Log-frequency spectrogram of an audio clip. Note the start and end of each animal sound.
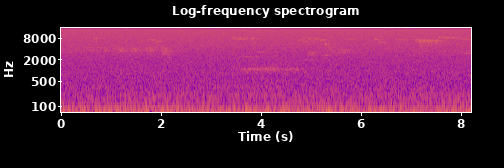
0.6s-2.4s: Ovenbird (Seiurus aurocapilla)
1.6s-2.1s: Black-capped Chickadee (Poecile atricapillus)
3.3s-4.0s: Black-capped Chickadee (Poecile atricapillus)
4.8s-5.8s: Black-capped Chickadee (Poecile atricapillus)
7.0s-7.6s: Black-capped Chickadee (Poecile atricapillus)

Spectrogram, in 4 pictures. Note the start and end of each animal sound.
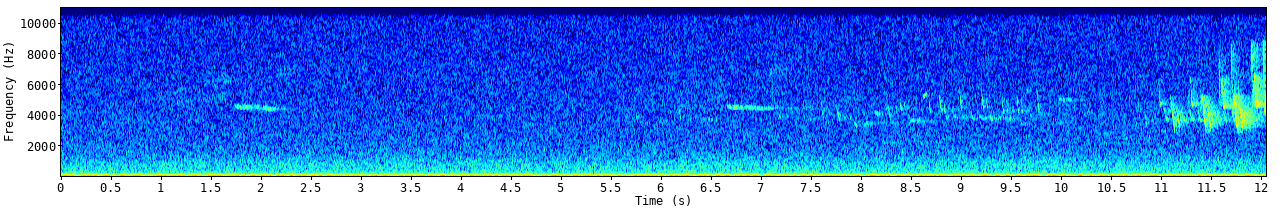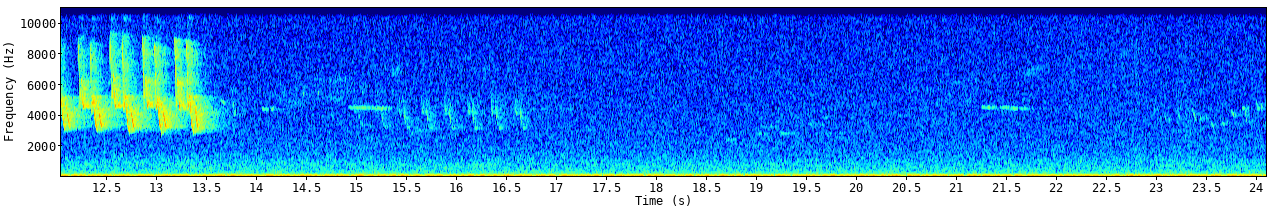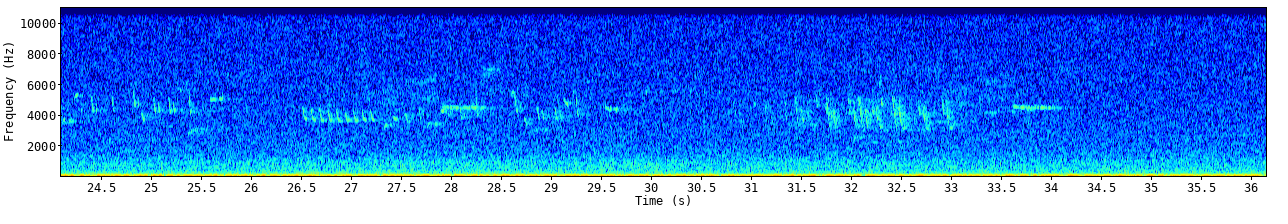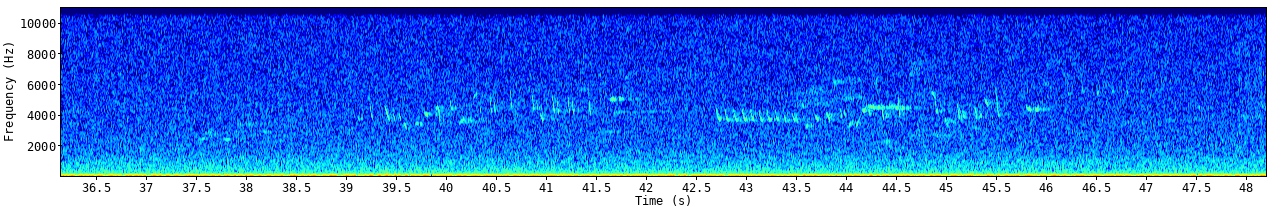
1.3s-2.4s: Black-throated Green Warbler (Setophaga virens)
6.5s-7.3s: Black-throated Green Warbler (Setophaga virens)
6.9s-10.3s: Winter Wren (Troglodytes hiemalis)
10.7s-13.7s: Ovenbird (Seiurus aurocapilla)
13.0s-14.8s: Winter Wren (Troglodytes hiemalis)
14.6s-15.6s: Black-throated Green Warbler (Setophaga virens)
14.8s-16.8s: Ovenbird (Seiurus aurocapilla)
18.7s-20.0s: Swainson's Thrush (Catharus ustulatus)
20.8s-21.9s: Black-throated Green Warbler (Setophaga virens)
22.9s-26.0s: Winter Wren (Troglodytes hiemalis)
26.3s-30.4s: Winter Wren (Troglodytes hiemalis)
27.4s-28.6s: Black-throated Green Warbler (Setophaga virens)
31.2s-33.2s: Ovenbird (Seiurus aurocapilla)
33.0s-34.3s: Black-throated Green Warbler (Setophaga virens)
37.2s-38.5s: Swainson's Thrush (Catharus ustulatus)
38.8s-41.8s: Winter Wren (Troglodytes hiemalis)
42.6s-46.9s: Winter Wren (Troglodytes hiemalis)
43.6s-44.9s: Black-throated Green Warbler (Setophaga virens)

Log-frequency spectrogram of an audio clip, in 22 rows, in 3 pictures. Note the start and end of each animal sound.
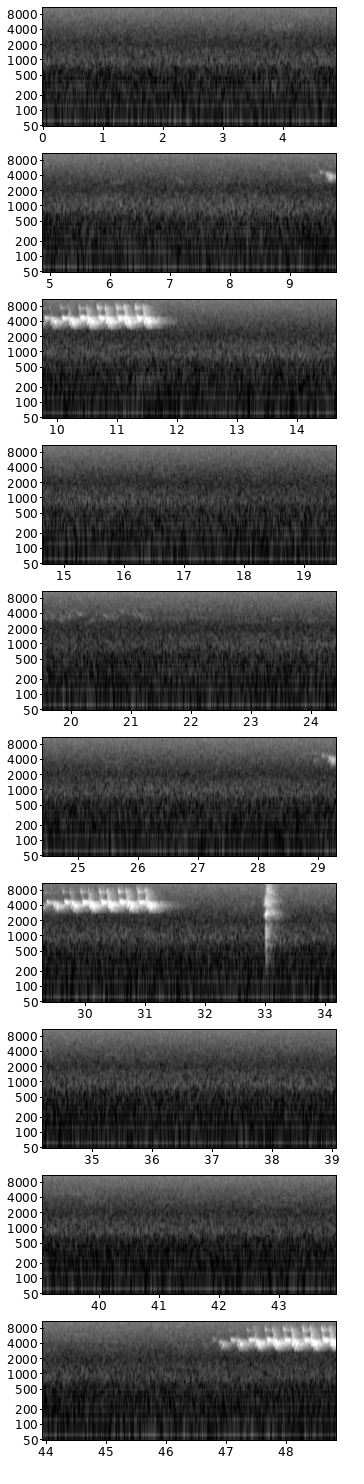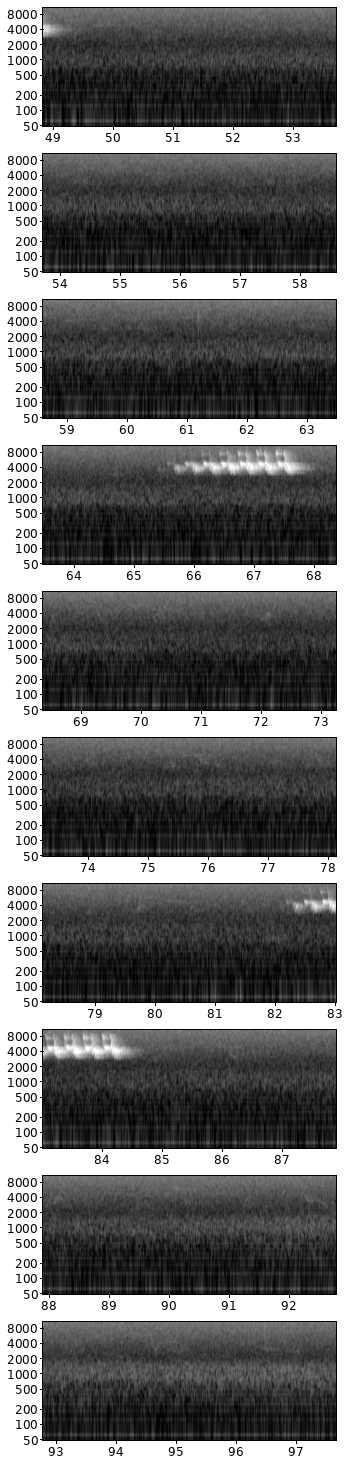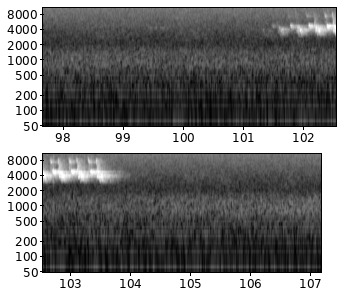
9.2s-12.1s: Ovenbird (Seiurus aurocapilla)
19.0s-21.6s: Purple Finch (Haemorhous purpureus)
28.8s-31.5s: Ovenbird (Seiurus aurocapilla)
46.7s-49.2s: Ovenbird (Seiurus aurocapilla)
65.2s-68.1s: Ovenbird (Seiurus aurocapilla)
69.6s-80.9s: Red-eyed Vireo (Vireo olivaceus)
74.9s-76.1s: Black-throated Green Warbler (Setophaga virens)
81.9s-84.5s: Ovenbird (Seiurus aurocapilla)
85.6s-88.4s: Red-eyed Vireo (Vireo olivaceus)
101.2s-104.1s: Ovenbird (Seiurus aurocapilla)

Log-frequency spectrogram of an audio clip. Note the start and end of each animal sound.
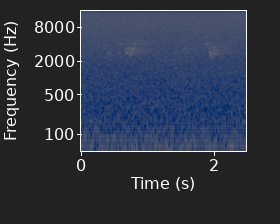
0.0s-2.5s: Red-eyed Vireo (Vireo olivaceus)

